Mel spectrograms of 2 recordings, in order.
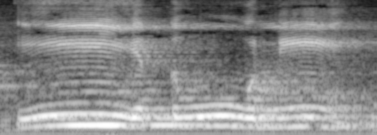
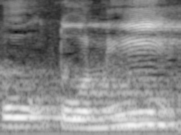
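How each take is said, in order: First: The word starts with an i sound. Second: The word starts with an u sound. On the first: This is how the word is recited. "dibaca nama ituni" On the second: This is how the word is written. "ditulis nama utuni"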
